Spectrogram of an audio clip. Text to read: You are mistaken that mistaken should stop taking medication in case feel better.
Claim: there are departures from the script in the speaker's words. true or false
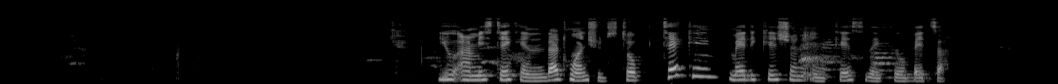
true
